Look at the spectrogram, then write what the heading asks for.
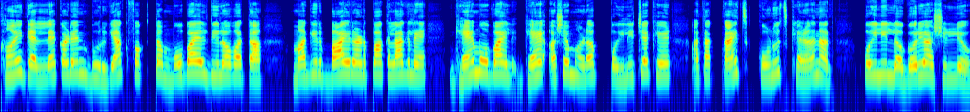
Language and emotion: Goan Konkani, neutral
